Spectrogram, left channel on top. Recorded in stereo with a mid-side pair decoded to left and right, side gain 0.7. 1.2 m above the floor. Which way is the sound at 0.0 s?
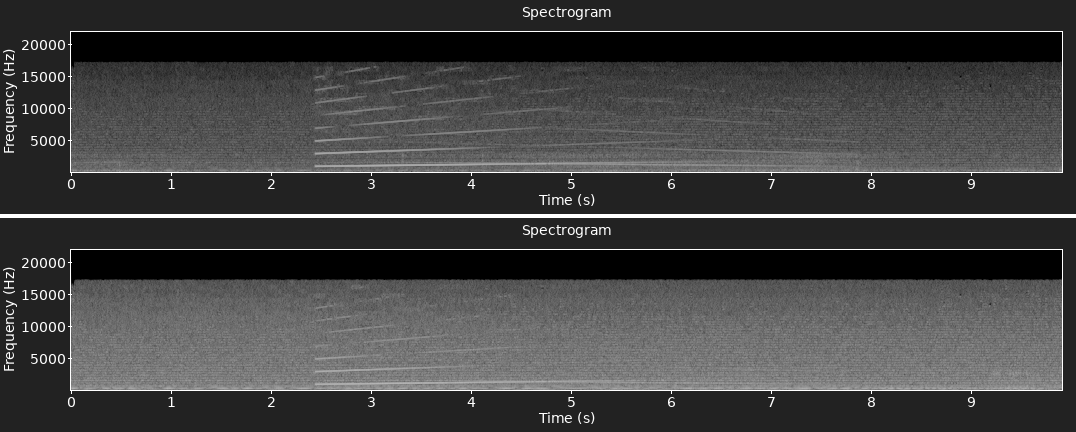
50° right.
